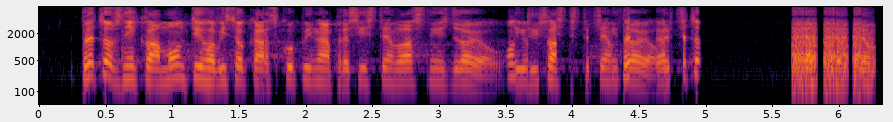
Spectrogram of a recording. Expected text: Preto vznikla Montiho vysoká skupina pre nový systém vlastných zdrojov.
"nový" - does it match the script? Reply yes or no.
no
